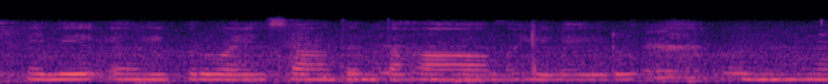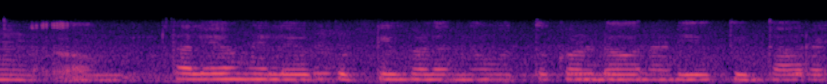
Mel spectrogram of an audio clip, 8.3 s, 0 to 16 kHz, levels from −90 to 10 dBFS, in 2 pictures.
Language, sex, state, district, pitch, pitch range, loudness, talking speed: Kannada, female, Karnataka, Dakshina Kannada, 220 Hz, 215-225 Hz, -35 LUFS, 70 wpm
